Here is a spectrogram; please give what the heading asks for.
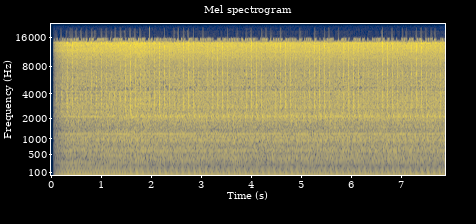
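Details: Opel X20XEV engine at idle: a fast, light, steady tick about three to four times a second over the idle; source not yet identified. Finding: engine ticking noise.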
